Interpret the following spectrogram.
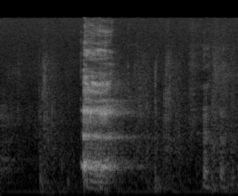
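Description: A person's single short, loud throaty vocal sound a little under a second in, without words.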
